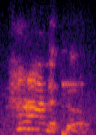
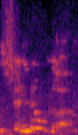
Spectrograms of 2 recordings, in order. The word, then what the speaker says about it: Hanukkah: Like the CH in Hanukkah is sounded out to ha.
